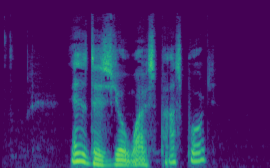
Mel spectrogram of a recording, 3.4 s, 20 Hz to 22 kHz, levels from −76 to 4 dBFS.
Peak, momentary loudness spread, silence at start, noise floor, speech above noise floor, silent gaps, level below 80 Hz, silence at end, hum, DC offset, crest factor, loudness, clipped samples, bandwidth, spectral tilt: 0 dBFS; 8 LU; 0.9 s; -68 dBFS; 52 dB; none; -50 dBFS; 0.8 s; none; under 0.1%; 18 dB; -16 LUFS; under 0.1%; 16 kHz; -4.5 dB/octave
